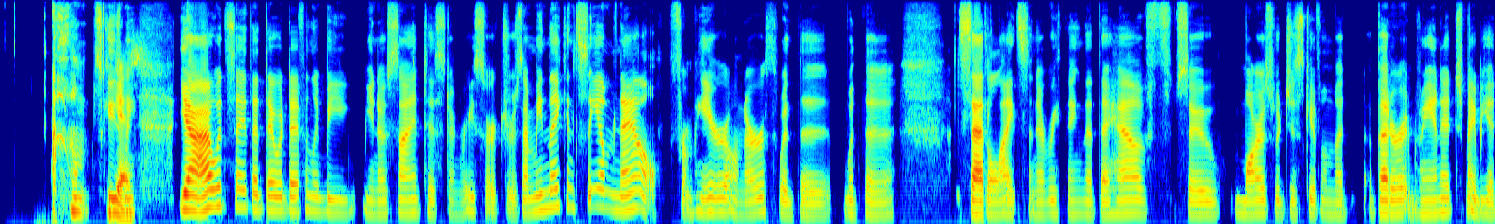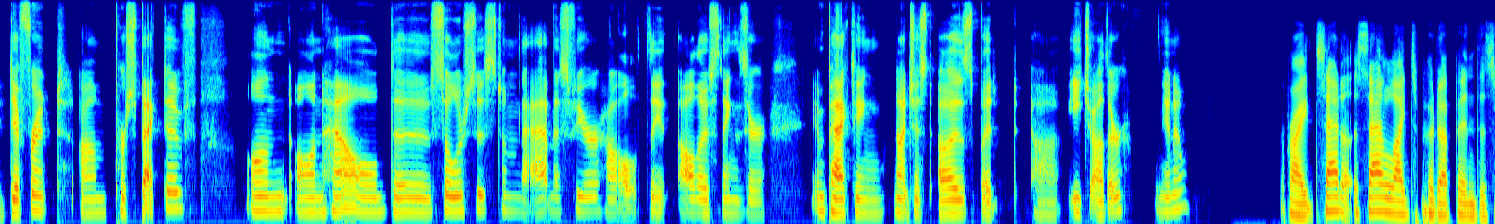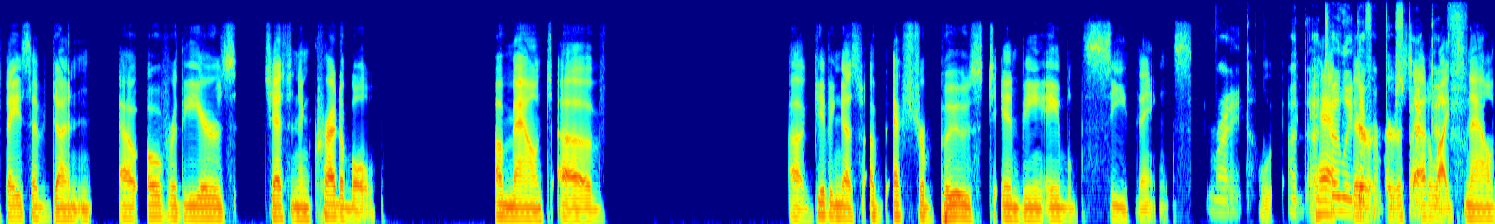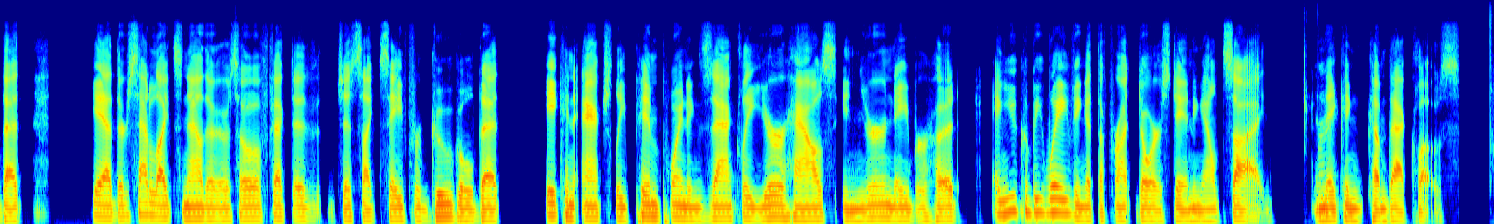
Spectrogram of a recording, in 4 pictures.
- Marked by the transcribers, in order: cough; other background noise
- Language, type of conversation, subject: English, unstructured, How do you think space exploration will shape our future?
